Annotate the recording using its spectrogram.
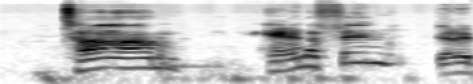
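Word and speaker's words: Hannifan: let me read my notes here it's tom hanafan did i pronounce hiddleston no hannah fan that's what i was saying hannah fan hannah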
